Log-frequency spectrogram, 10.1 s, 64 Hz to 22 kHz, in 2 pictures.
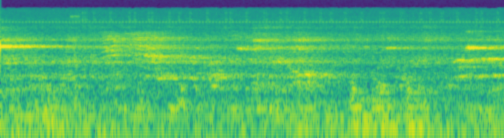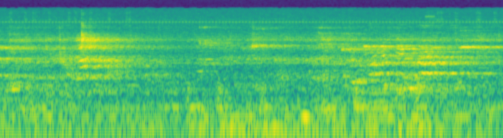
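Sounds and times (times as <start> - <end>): shoes squeaking on court floor: 0.0 - 0.8, 6.9 - 10.0.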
